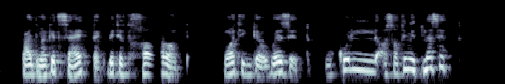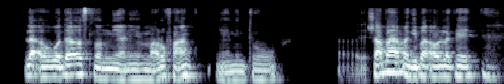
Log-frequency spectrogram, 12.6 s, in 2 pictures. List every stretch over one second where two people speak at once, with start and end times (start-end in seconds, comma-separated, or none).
none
